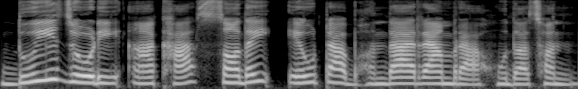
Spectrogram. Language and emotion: Nepali, neutral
